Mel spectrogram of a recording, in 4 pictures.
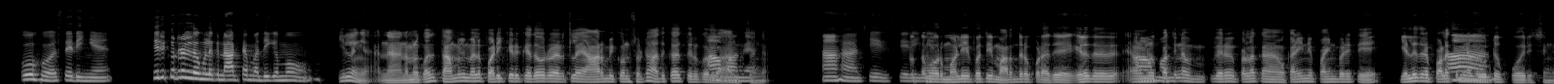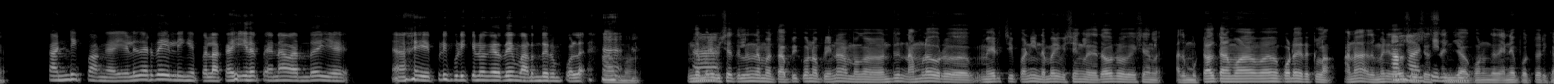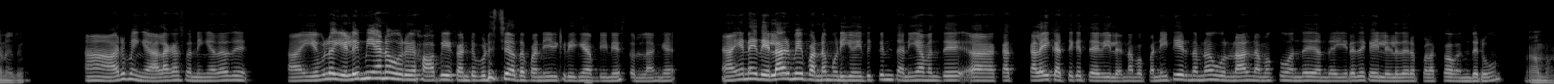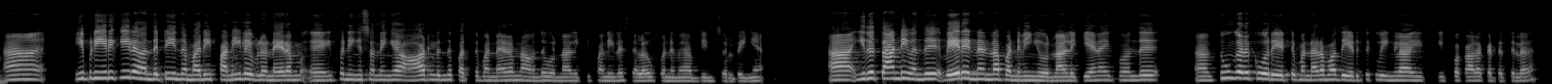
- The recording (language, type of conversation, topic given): Tamil, podcast, பணி நேரமும் தனிப்பட்ட நேரமும் பாதிக்காமல், எப்போதும் அணுகக்கூடியவராக இருக்க வேண்டிய எதிர்பார்ப்பை எப்படி சமநிலைப்படுத்தலாம்?
- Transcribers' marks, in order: drawn out: "அ"; chuckle; chuckle; in English: "ஹாபிய"; other noise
